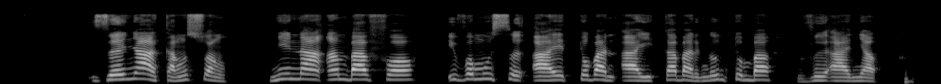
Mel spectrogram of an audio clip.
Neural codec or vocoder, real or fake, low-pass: codec, 24 kHz, 3.1 kbps, DualCodec; fake; 10.8 kHz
